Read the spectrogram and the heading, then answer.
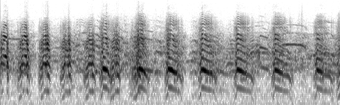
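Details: California gulls in a colony, mono recording with unknown date: a close bird gives loud, harsh, downward-slurred yelping calls about twice a second, with other gulls calling behind it.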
